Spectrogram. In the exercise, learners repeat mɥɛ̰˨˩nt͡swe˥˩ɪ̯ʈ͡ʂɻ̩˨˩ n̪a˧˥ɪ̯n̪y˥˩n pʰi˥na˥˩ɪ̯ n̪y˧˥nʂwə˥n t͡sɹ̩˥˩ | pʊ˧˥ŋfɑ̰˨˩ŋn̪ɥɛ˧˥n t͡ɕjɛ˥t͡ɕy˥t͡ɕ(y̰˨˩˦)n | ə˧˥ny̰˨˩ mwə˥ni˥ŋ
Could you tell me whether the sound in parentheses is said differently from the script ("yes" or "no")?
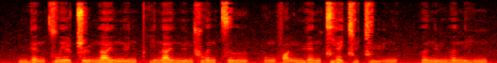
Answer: no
